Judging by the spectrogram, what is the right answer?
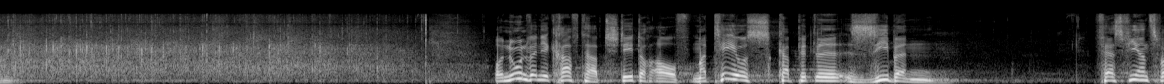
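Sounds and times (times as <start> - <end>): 
audience clapping: 0.0 - 4.9
speech: 5.0 - 9.6, 11.0 - 11.6.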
